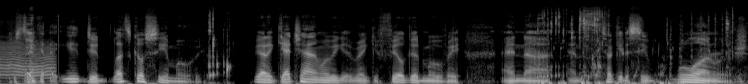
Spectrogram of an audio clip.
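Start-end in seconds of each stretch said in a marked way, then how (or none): none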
